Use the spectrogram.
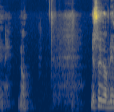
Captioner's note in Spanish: Silencio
